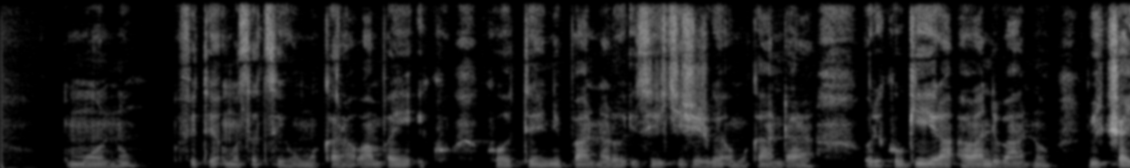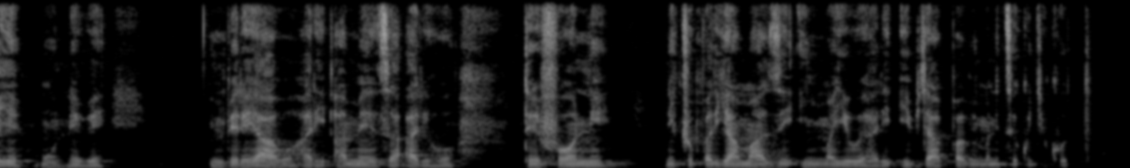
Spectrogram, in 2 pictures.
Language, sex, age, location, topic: Kinyarwanda, male, 18-24, Kigali, health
